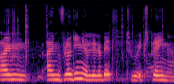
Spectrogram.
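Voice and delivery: loud English with a heavy French accent.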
